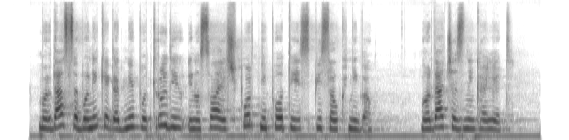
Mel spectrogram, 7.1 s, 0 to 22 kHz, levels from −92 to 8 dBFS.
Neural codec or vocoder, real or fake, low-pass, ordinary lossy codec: codec, 44.1 kHz, 2.6 kbps, SNAC; fake; none; none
